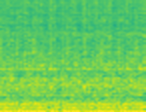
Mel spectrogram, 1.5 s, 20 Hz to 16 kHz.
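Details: Solex carburetors on test, idle speed set too low: slow, loping idle with widely spaced low thumps at only about 550 rpm, with throttle linkage disconnected so each carburetor runs independently; to be raised to about 700 rpm.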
